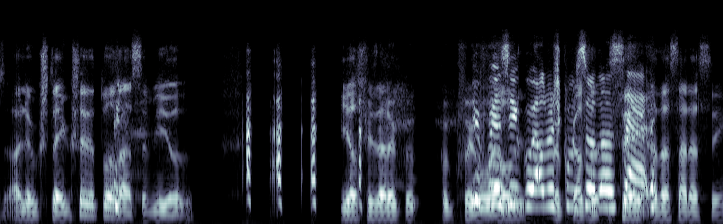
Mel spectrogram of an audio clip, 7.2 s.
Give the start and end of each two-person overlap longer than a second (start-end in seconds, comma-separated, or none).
4.7-6.6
